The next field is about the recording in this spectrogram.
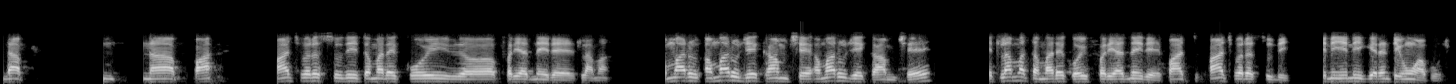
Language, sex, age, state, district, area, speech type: Gujarati, male, 60+, Gujarat, Rajkot, urban, conversation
